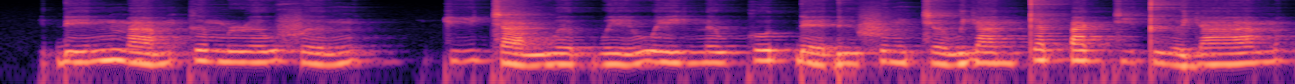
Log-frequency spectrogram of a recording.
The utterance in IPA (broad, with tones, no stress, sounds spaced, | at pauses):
ɗ e˧˥ n m a˨˩˦ m k ə˧ m ɹ ə˧˥ w f ə˨˩˦ ŋ | k i˧˥ c a˨˩˨ ŋ w əː˨˩ p̚ w e˨˩˦ w e˧ j n ə˧ w k o˦˥ t̚ ɗ ɛ˨˩ ɗ ɨ˨˩˦ f ə˧ ŋ c ə˨˩˦ w j a˧ n t̪ a˦˥ t̚ ʔ a˦˥ k̚ c i˧˥ t̪ ɨ˨˩ ə̯ j aː˧˥ m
